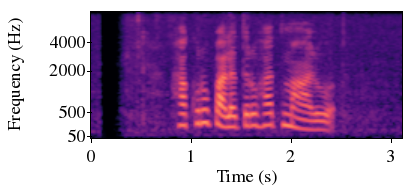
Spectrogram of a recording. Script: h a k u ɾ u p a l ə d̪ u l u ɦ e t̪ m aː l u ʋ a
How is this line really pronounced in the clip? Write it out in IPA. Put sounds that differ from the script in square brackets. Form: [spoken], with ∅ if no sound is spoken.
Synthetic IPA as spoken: h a k u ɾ u p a l ə [t̪] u [ɾ] u ɦ [a] t̪ m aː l u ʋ [ə]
